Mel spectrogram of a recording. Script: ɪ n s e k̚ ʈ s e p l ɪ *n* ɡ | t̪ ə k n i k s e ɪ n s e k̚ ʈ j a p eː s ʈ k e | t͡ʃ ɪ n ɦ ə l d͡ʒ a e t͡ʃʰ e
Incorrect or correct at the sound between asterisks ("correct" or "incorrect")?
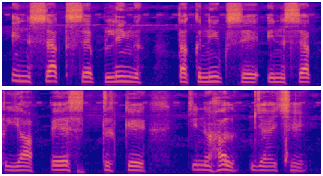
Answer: incorrect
